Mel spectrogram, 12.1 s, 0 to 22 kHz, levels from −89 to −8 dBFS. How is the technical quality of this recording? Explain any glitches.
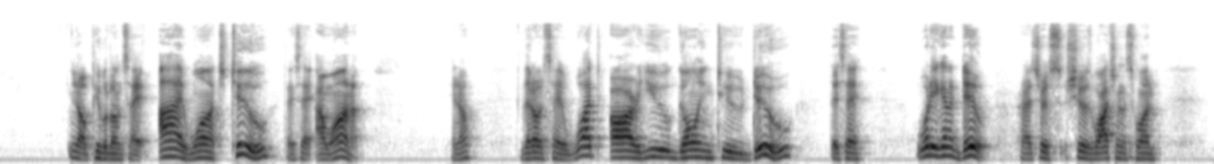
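No glitches can be heard in the speech, which comes through a call link whose top end stops around 12 kHz, consistent with Opus at a moderate bitrate.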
